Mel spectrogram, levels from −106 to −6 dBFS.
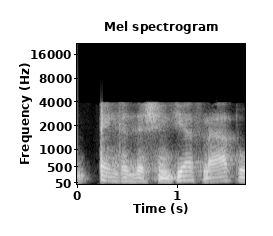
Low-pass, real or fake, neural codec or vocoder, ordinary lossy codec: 7.2 kHz; fake; codec, 24 kHz, 0.9 kbps, DualCodec; AAC, 16 kbps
